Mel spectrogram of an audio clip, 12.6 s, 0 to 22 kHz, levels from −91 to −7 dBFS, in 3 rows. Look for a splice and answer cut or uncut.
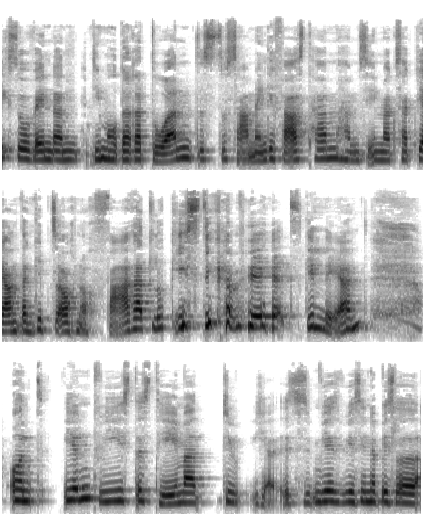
uncut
